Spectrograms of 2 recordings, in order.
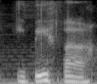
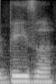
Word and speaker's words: Ibiza: All right, and the Black Music Summit is heading to Ibiza, or Ibiza for some of us U.S. people, as we pronounce it.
